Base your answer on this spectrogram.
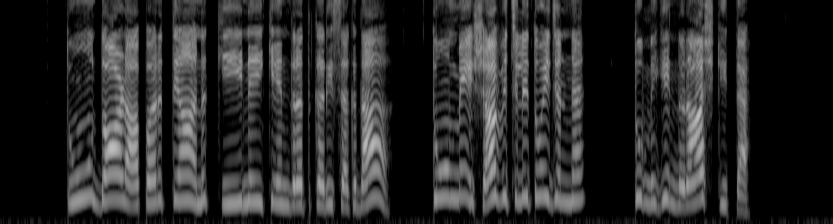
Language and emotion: Dogri, angry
